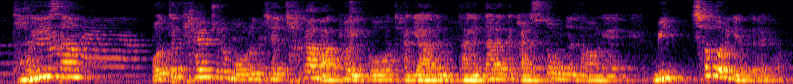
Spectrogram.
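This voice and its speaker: A man's voice: fairly high pitch, far from the mic, a little hiss or hum. Man preaching in an echoey church hall. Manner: emotional storytelling, repeats words, swells loud on key lines. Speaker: pastor. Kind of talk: sermon. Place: church sanctuary.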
